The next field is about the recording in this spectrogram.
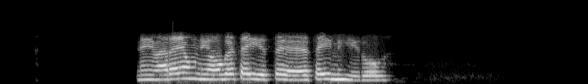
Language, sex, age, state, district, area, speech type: Dogri, female, 18-30, Jammu and Kashmir, Reasi, rural, conversation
